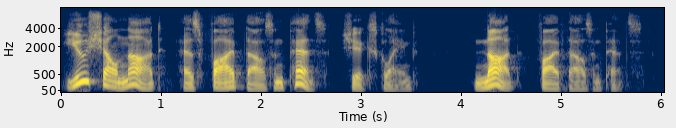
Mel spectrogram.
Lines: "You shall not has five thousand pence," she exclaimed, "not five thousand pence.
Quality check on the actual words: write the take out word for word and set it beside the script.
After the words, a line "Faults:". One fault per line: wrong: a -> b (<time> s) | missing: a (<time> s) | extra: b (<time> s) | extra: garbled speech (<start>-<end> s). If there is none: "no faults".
"You shall not has five thousand pence," she exclaimed, "not five thousand pence.
Faults:
no faults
